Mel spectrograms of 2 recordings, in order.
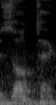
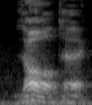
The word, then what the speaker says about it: Zaltec: this deep purring growl that says i am zoltec and i rule over these lands spell that t z-a-l-t-e c and say to it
